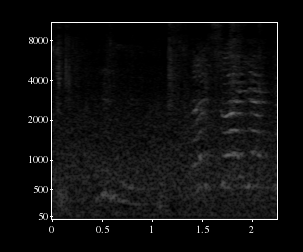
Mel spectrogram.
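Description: Faint children's voices in the background: a brief call about half a second in and more talking from about a second and a half in, over quiet outdoor background.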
